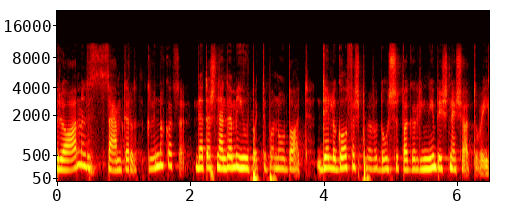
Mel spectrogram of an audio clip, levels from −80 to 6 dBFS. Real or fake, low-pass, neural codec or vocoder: fake; 10.8 kHz; codec, 24 kHz, 0.9 kbps, WavTokenizer, medium speech release version 2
